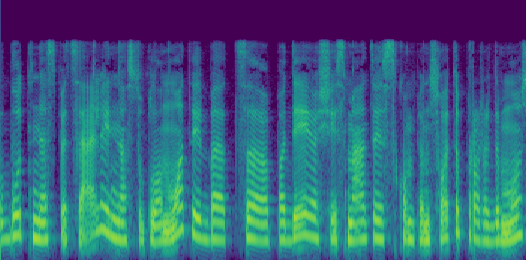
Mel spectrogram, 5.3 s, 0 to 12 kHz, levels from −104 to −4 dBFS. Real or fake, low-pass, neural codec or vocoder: real; 7.2 kHz; none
